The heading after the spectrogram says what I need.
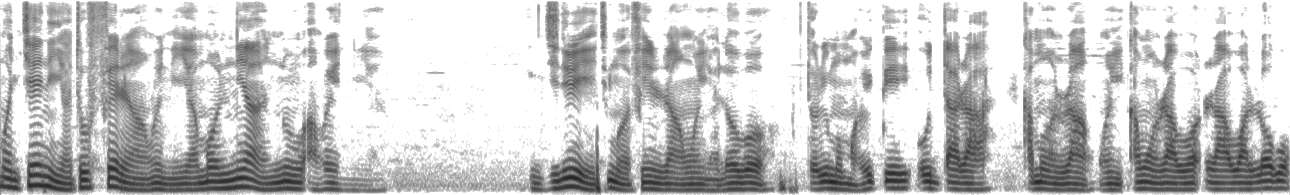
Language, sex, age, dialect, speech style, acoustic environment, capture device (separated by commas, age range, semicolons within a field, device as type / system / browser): Yoruba, male, 18-24, Nigeria - Lagos Yoruba, relaxed, silence, mobile / Linux / Chrome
